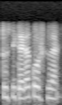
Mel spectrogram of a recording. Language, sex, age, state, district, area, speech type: Punjabi, female, 18-30, Punjab, Bathinda, rural, conversation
